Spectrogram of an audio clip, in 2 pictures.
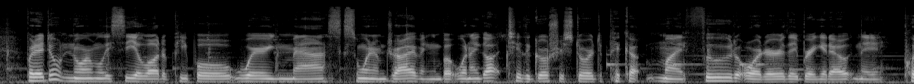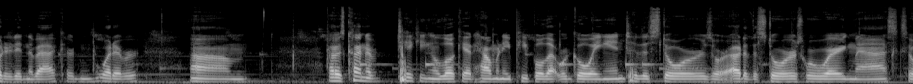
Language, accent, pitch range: English, American, 120-135 Hz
